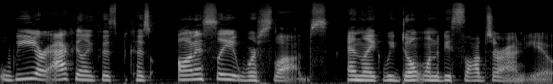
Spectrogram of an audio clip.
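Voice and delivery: usual speaking voice

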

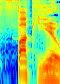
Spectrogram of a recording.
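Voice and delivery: usual speaking voice

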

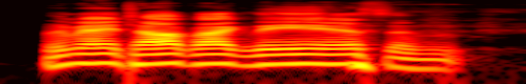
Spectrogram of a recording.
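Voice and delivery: high, nasal stock-trader voice. Asked to pretend to be someone who trades stocks: nasal stock-trader voice. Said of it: "just nasally".

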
